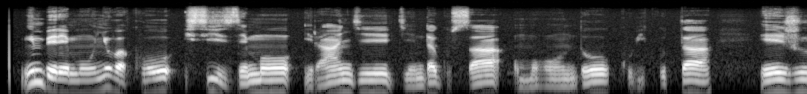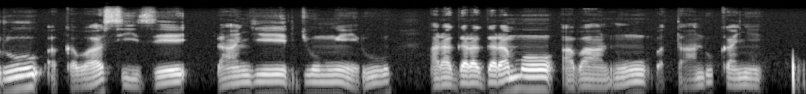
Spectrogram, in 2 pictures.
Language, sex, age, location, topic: Kinyarwanda, male, 25-35, Kigali, education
